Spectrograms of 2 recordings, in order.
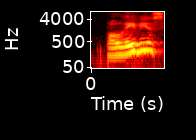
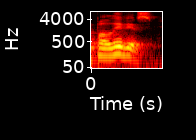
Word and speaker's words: Polybius: The Roman historian Polybius, if I remember correctly, because in Spanish it's Polibio, but that's probably Polybius.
